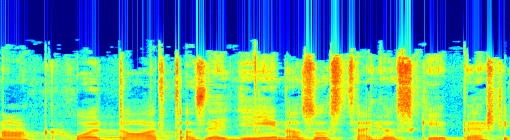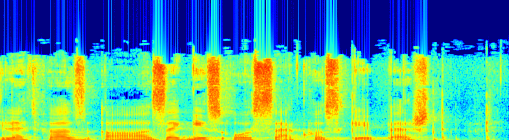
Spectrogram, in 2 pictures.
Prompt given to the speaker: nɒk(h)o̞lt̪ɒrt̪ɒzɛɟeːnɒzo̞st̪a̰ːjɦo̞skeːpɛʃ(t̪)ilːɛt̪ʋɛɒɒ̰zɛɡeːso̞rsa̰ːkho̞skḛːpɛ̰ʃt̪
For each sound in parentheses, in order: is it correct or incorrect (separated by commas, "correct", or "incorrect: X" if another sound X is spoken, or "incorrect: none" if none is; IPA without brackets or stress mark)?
correct, correct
